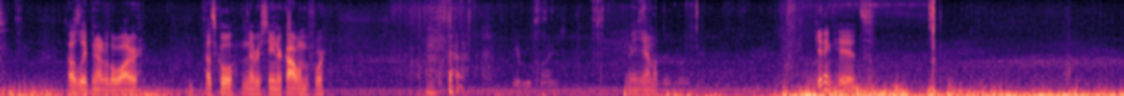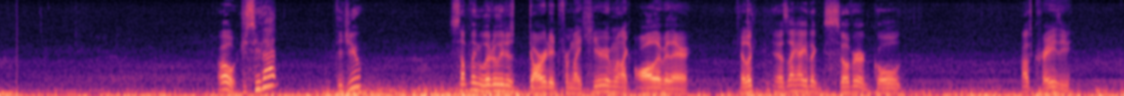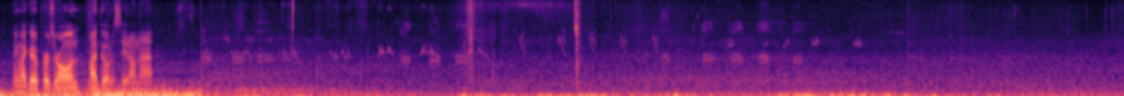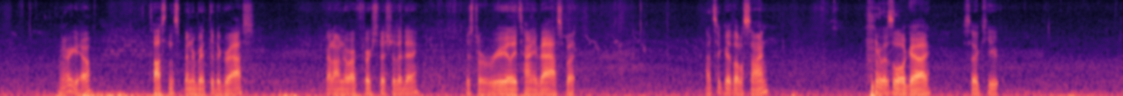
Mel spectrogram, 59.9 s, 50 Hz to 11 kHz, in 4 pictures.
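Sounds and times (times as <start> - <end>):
wind buffeting microphone: 0.0 - 3.6, 8.2 - 59.9
birds calling: 4.4 - 11.4, 32.5 - 49.4, 50.0 - 59.1
sharp click: 12.3 - 12.6, 36.0 - 36.6, 37.5 - 38.0
sharp clicks: 37.6 - 38.0.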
